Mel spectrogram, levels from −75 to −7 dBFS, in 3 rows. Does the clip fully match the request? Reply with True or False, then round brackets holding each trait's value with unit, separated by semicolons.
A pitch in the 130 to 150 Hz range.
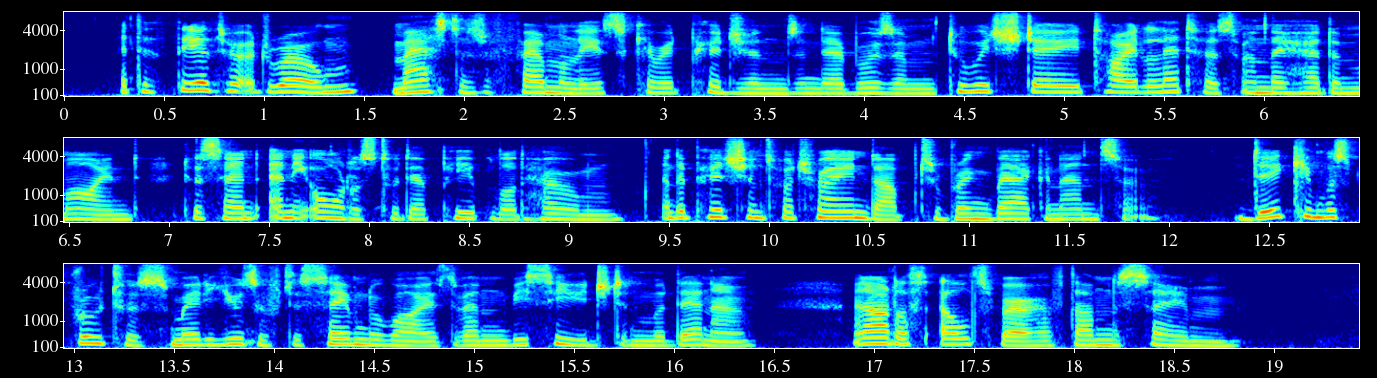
False (185 Hz)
